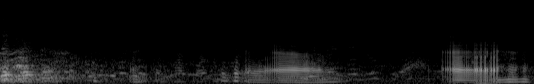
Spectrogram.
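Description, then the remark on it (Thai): A person imitates a wolf howl with a drawn-out voiced wail that rises and falls in pitch, followed by a shorter, louder howl-like burst amid murmured voices. “แล้วมันจะได้ยินเสียงไอ้หมาป่ามันหอนใครหอนเป็นไหมสร้างบรรยากาศหน่อย”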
